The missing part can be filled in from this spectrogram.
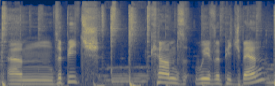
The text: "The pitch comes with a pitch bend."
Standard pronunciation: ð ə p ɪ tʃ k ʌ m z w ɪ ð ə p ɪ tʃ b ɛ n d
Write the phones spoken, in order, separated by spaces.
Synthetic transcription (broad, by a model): ð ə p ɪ tʃ k ʌ m z w ɪ ð ə p ɪ tʃ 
